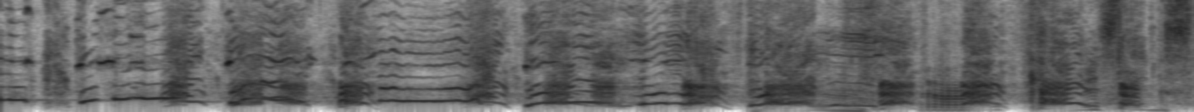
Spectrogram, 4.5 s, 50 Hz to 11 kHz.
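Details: Excited Siberian Huskies, yearlings plus six-year-old Ravn, ahead of a spring run in 2011. Rapid string of rising and falling whines and yelps with lower, rougher barks toward the end. A person talks in Norwegian nearby.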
